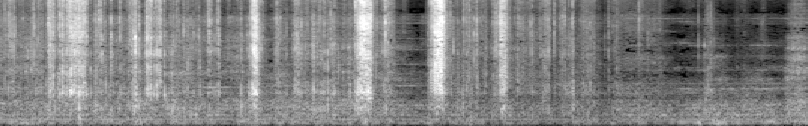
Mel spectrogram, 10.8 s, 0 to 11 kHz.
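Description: Silver-lined plastic wrapper of a 1990-91 Pro Set hockey card pack being torn open and crinkled by hand, in a run of short rips and crackles. The two loudest rips come a little before and just after the middle, and the handling grows quieter near the end.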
